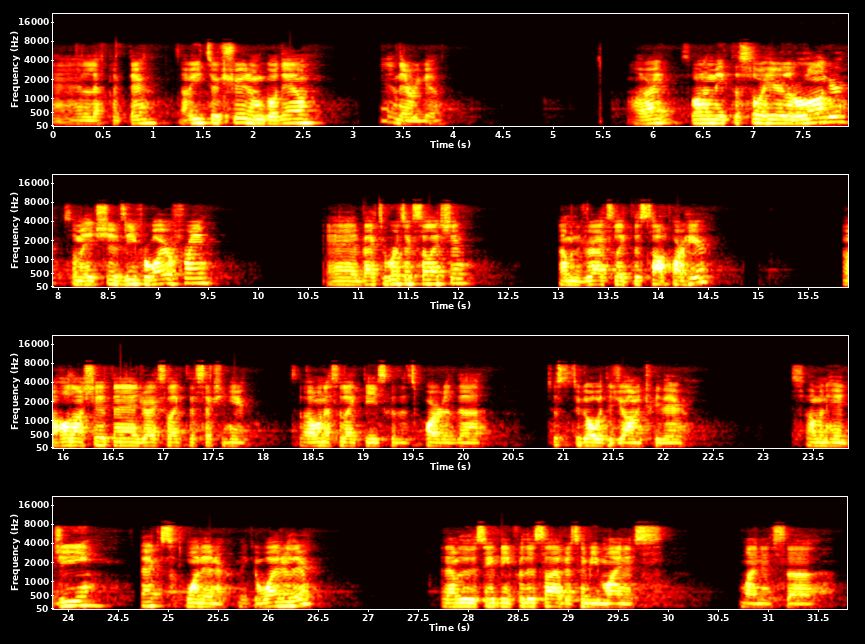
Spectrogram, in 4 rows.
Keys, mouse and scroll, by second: 1.6 e, 3.3 middle click, 5.3 KP_1, 9.2 shift+z, 11.3 click, 13.1 click, 16.0 shift+click, 23.7 g.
